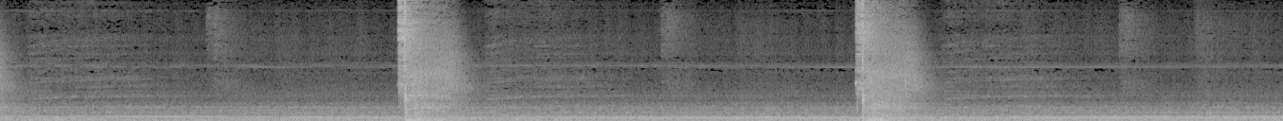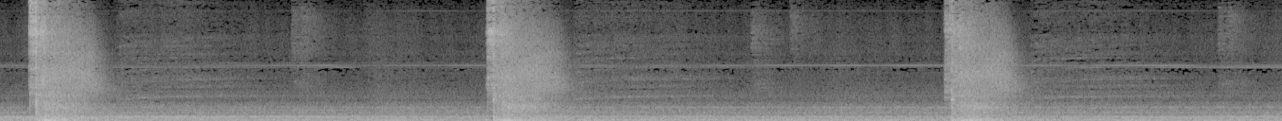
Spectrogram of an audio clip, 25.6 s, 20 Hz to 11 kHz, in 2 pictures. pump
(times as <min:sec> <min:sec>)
0:00.0 0:02.4, 0:04.0 0:07.1, 0:08.5 0:12.1, 0:13.1 0:16.0, 0:17.7 0:20.6, 0:22.2 0:25.3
